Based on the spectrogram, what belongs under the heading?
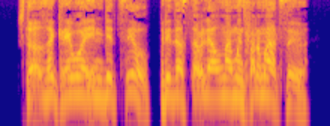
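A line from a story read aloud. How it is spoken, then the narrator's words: Growling. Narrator (Russian): зарычал адмирал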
